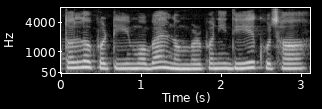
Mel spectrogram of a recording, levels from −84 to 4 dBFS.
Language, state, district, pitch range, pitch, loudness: Nepali, West Bengal, Darjeeling, 220-250 Hz, 225 Hz, -14 LUFS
